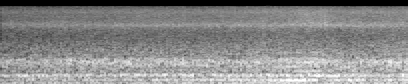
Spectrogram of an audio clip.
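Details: Honeybee colony that had lived in a wall for a few months, being removed and relocated in Weilheim, Louisiana; the bees were at first a little irritated, then settling. Dense, steady buzzing drone fills the whole recording without break.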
